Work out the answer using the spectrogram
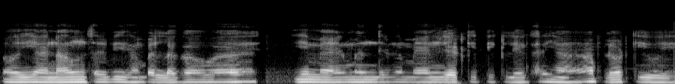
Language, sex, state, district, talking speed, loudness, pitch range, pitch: Hindi, male, Punjab, Pathankot, 205 wpm, -15 LUFS, 110-115 Hz, 110 Hz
